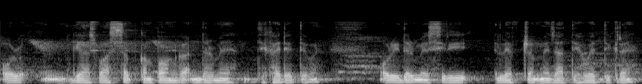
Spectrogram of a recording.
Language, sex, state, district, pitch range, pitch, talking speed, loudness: Hindi, male, Arunachal Pradesh, Papum Pare, 95-115 Hz, 95 Hz, 185 wpm, -16 LUFS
